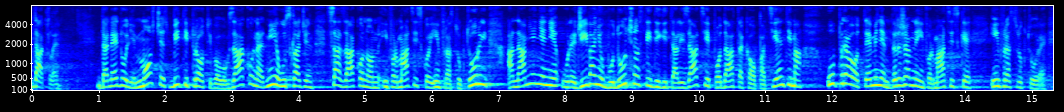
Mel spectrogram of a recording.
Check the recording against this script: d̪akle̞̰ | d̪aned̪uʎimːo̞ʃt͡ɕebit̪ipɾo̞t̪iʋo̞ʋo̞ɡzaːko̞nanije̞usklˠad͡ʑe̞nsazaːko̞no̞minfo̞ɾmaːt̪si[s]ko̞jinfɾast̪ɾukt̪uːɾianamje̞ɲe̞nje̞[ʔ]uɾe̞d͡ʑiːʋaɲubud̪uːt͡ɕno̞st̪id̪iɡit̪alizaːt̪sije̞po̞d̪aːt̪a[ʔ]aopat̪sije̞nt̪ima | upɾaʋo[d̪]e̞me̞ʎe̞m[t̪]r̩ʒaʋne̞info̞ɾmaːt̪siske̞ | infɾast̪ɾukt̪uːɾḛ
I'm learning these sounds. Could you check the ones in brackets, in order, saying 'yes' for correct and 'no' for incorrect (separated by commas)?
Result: yes, yes, no, no, no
